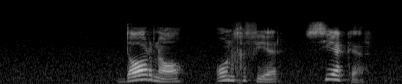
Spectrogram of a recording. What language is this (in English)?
Afrikaans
